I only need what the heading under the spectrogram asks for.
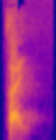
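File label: "tai", Māori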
